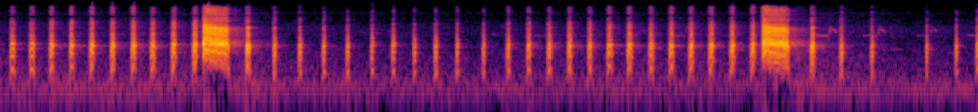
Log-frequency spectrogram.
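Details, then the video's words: Wild female red junglefowl calling for a male: a long, fast train of short clucking notes, broken twice by a louder, longer harsh squawk before the series resumes and tapers off. "le bruit d'une poule sauvage,เสียงไก่ป่าร้องหาถู่หาตัวผู้,ສຽງໄກ່ປ່າຮ້ອງຫາຄູ່ຮັກ, poj qaib qus see"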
